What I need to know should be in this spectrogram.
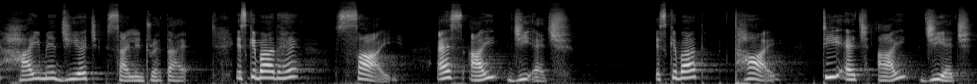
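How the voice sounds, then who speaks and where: A woman teaching a slide lesson, reading out rules slowly and spelling each word letter by letter. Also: on the high side. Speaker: English teacher.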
